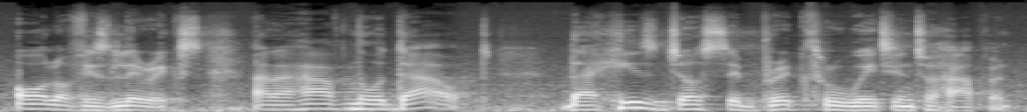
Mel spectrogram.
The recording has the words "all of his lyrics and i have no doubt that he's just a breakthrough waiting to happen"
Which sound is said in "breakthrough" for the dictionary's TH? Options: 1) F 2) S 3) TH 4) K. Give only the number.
3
